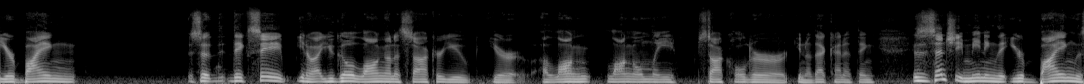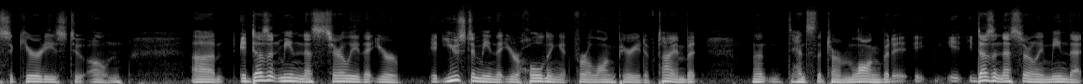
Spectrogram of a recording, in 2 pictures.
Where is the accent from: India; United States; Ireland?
United States; as an American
